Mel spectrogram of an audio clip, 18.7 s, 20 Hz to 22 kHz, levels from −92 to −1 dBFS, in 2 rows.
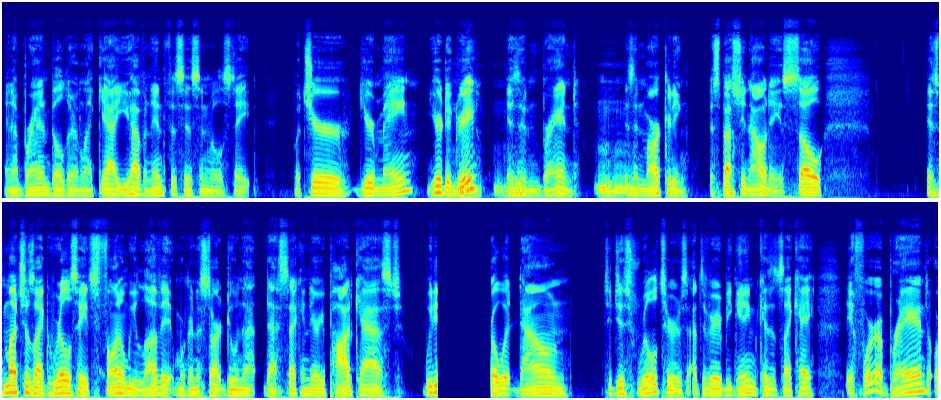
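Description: At 13.72 s the input feeding the recorder most likely dropped out, perhaps through a lost connection or a momentary mute, while the recording kept running and filled the gap with silence. The result is an audio dropout to silence lasting about 0.54 s, until 14.26 s. The speech stops abruptly mid-flow, the background room tone vanishes with it, leaving dead silence, and whatever was said in that half-second is simply missing when the sound snaps back.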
